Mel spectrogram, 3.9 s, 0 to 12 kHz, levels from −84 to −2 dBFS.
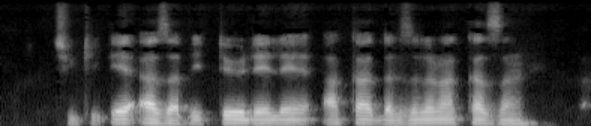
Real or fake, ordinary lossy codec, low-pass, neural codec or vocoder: fake; MP3, 48 kbps; 10.8 kHz; codec, 24 kHz, 0.9 kbps, WavTokenizer, large speech release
